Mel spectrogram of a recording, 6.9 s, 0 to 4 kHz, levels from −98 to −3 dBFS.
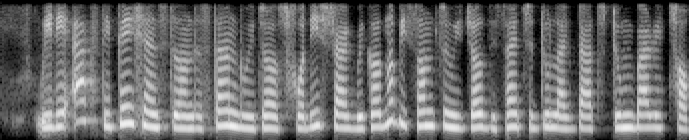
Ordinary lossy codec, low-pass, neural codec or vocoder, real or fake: none; 3.6 kHz; codec, 24 kHz, 0.9 kbps, DualCodec; fake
